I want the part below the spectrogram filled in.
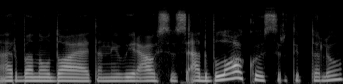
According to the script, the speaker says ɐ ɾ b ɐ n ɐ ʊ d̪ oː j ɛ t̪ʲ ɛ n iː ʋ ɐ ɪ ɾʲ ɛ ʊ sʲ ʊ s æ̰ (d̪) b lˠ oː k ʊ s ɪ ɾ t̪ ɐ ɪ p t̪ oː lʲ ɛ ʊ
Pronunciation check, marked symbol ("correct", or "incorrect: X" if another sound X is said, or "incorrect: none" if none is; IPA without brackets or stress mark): correct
